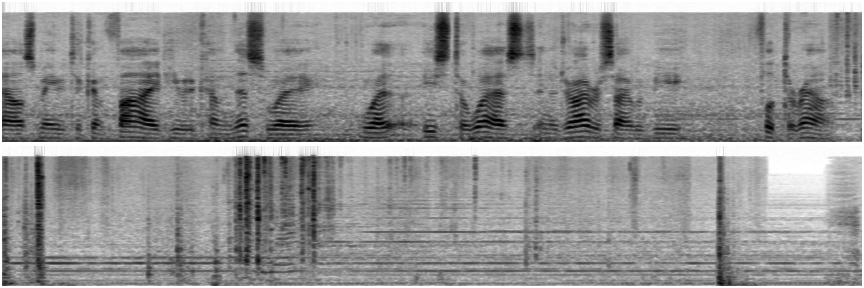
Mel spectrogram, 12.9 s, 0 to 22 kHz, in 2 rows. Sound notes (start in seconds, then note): 7.9 keys jingling; 9.8 anxious violin tones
